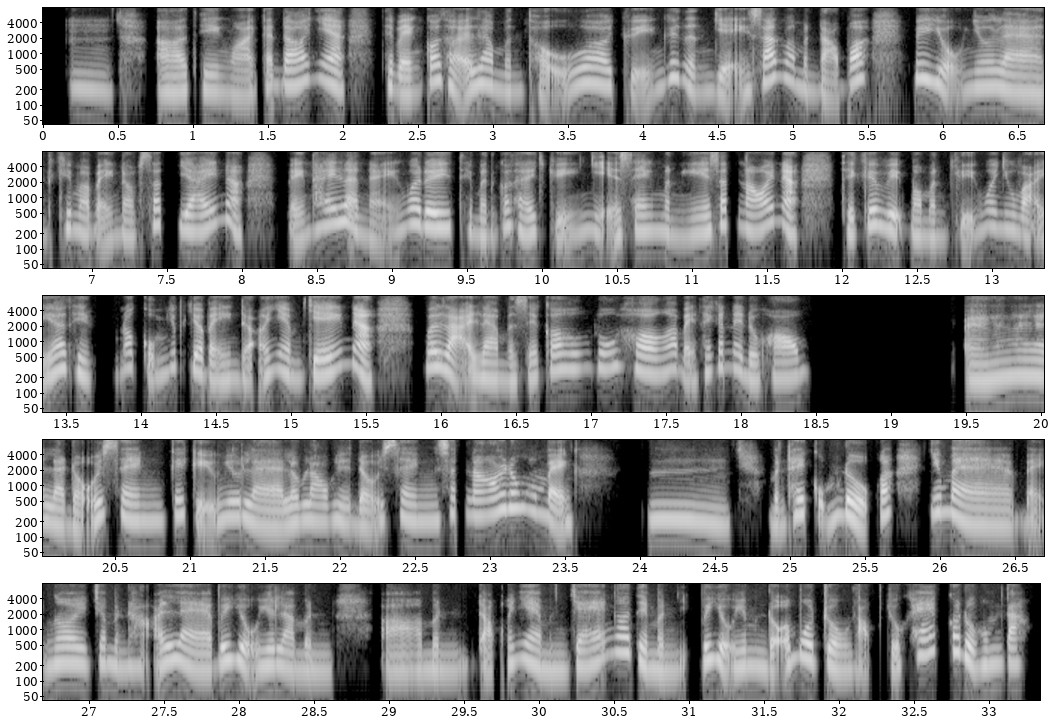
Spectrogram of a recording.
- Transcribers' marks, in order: tapping; other background noise
- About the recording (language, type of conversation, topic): Vietnamese, advice, Làm thế nào để duy trì thói quen đọc sách hằng ngày khi tôi thường xuyên bỏ dở?
- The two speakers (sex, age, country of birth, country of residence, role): female, 25-29, Vietnam, Vietnam, advisor; female, 25-29, Vietnam, Vietnam, user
